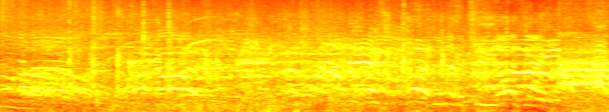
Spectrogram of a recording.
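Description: Several voices shouting and calling over one another: players and spectators at a football match, heard through the pitchside microphone.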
